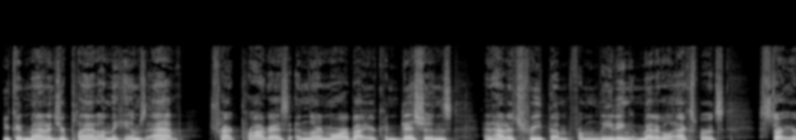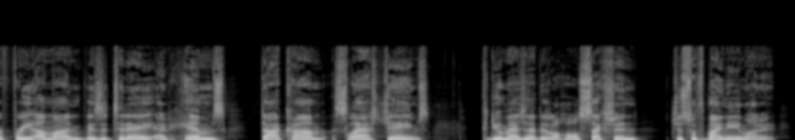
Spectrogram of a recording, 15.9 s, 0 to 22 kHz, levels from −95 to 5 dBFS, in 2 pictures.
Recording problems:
none

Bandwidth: 14.5 kHz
